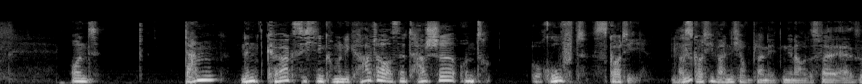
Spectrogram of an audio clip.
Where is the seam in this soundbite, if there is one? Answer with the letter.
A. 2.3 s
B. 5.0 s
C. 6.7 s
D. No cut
A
